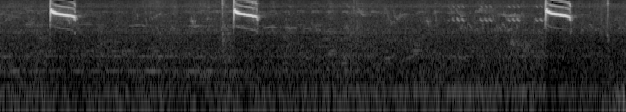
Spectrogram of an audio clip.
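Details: A blue-eyed small bird, which sings daily, gives three shrill whistles that slide downward, at irregular gaps of about two and three seconds, over a quiet background.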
